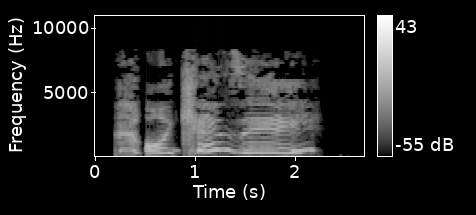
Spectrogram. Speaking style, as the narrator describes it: She wailed

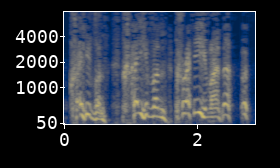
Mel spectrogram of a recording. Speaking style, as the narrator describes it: He giggled hysterically

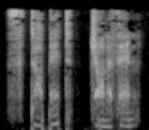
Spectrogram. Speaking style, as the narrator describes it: Stacy whispered

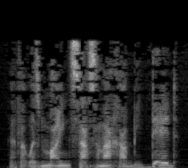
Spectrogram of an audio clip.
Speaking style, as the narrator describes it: he said testily

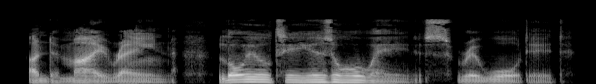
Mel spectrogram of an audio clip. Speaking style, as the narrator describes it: Azabek purred

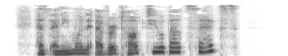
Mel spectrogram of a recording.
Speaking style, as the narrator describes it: He groaned

